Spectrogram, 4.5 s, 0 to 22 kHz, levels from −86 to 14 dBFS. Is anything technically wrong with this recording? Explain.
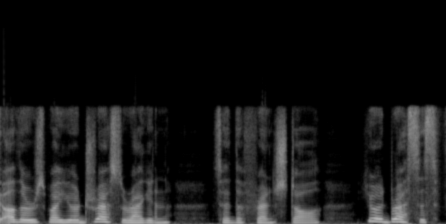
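Yes. Two short bursts of damaged data in a compressed stream interrupt the speech, at about 1.53 s and 3.90 s. At each point the compressed data is corrupt, so the decoder misreads the affected frame and loses sync until it locks onto the next valid frame header. Each event is heard as a brief chirp, squawk, click or short hole. On a waveform it appears as an abrupt discontinuity, and on a spectrogram as a thin vertical band that breaks the harmonic pattern of the speech.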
